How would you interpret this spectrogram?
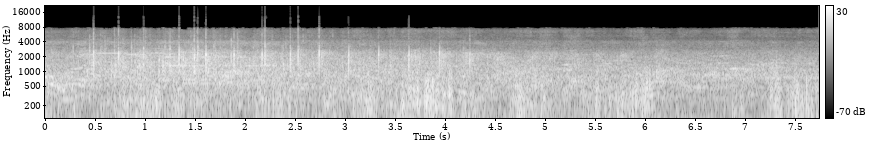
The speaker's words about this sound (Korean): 오늘 참석하신 분 중에서 민주노동당 정부위원으로 계시는 이수호 위원님께서 나오셨습니다. 힘찬 박수로 모시겠습니다.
